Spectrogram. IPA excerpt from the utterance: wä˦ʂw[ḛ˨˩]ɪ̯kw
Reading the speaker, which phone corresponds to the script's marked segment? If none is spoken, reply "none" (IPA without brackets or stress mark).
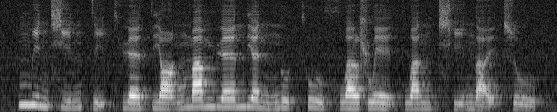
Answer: e˥˨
